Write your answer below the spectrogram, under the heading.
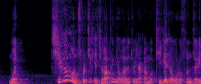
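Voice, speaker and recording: Vocal fry colors this man's voice as his pitch swings very widely at a moderate speed. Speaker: stock trader. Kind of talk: casual interview chat. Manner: halting, many repetitions and restarts.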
